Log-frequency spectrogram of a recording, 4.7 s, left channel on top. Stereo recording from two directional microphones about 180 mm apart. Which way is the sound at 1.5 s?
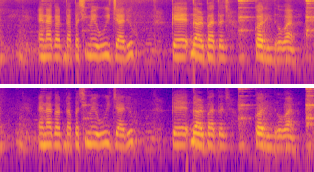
10° right (ahead or behind).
